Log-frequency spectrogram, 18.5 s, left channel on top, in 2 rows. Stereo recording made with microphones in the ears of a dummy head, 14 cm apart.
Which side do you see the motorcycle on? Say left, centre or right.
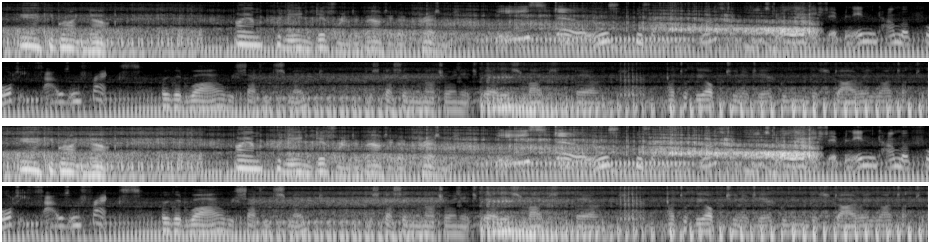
right.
